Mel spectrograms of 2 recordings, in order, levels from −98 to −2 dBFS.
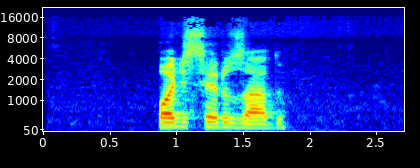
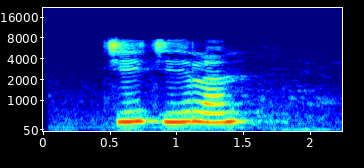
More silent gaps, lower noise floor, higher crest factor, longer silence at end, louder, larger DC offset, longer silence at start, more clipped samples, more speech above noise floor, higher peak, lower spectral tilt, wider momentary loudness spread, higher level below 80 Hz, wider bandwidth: neither; first, -73 dBFS vs -64 dBFS; first, 22 dB vs 12 dB; first, 0.9 s vs 0.7 s; about the same, -26 LUFS vs -27 LUFS; neither; first, 0.9 s vs 0.5 s; neither; first, 47 dB vs 39 dB; first, -6 dBFS vs -16 dBFS; about the same, -3 dB/octave vs -4 dB/octave; about the same, 9 LU vs 8 LU; second, -78 dBFS vs -70 dBFS; first, 16 kHz vs 7.8 kHz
